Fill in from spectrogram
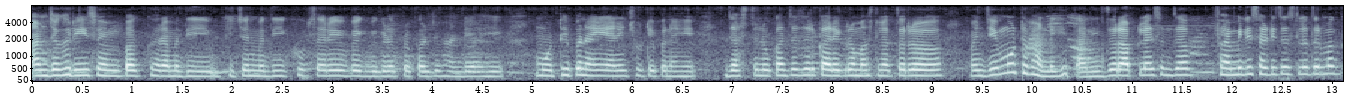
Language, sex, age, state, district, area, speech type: Marathi, female, 18-30, Maharashtra, Wardha, rural, spontaneous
